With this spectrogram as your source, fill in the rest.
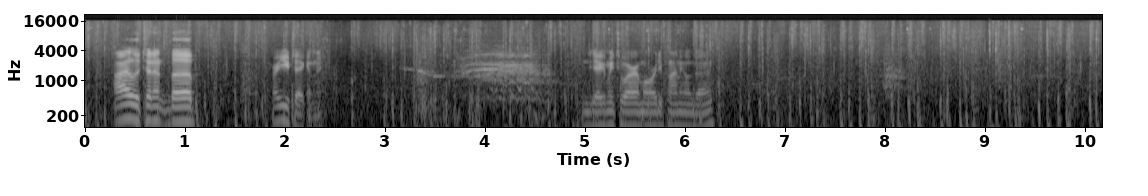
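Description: A horse gallops with quick, thudding hoofbeats.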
